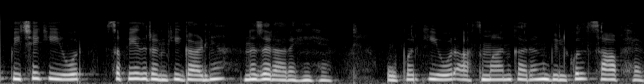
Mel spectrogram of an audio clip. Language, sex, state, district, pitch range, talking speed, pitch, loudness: Hindi, female, Bihar, Begusarai, 215-240 Hz, 185 wpm, 230 Hz, -14 LUFS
